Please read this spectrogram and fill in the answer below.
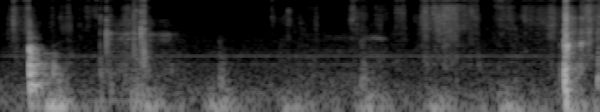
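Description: A few light knocks and clicks of paint cups and bottles being handled and set down on a table, the clearest about a third of a second in and again around a second later, with softer handling rustle between.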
